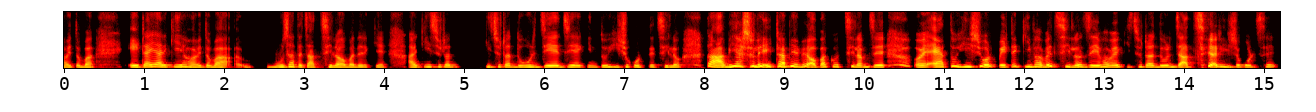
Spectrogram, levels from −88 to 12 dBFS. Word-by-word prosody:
হয়তোবা 190 Hz, -1 st, -2 dB, 0.6 s
এটাই 240 Hz, +5 st, +2 dB
আর 240 Hz, -, +3 dB
কি 235 Hz, -, -3 dB
হয়তোবা 195 Hz, 0 st, -1 dB, 0.2 s
আ -, -, -9 dB, 0.5 s
বোঝাতে 225 Hz, +2 st, 0 dB
চাচ্ছিল 175 Hz, +3 st, -3 dB
আমাদেরকে। 175 Hz, 0 st, -4 dB, 0.4 s
আর 190 Hz, -, +1 dB
কিছুটা 235 Hz, +1 st, -3 dB, 0.5 s
কিছুটা 225 Hz, +3 st, -3 dB
দূর 210 Hz, +2 st, 0 dB, 0.2 s
যেয়ে, 200 Hz, 0 st, +5 dB
যেয়ে 210 Hz, -2 st, +1 dB
কিন্তু 195 Hz, 0 st, -7 dB
হিসু 200 Hz, +5 st, -6 dB
করতেছিল। 180 Hz, -2 st, -5 dB, 0.4 s
তো 330 Hz, -, 0 dB
আমি 240 Hz, +3 st, +3 dB
আসলে 290 Hz, +1 st, +4 dB
এটা 285 Hz, 0 st, +3 dB
ভেবে 285 Hz, -1 st, +3 dB
অবাক 210 Hz, +6 st, -1 dB
হচ্ছিলাম 240 Hz, -2 st, -3 dB
যে 215 Hz, -, +3 dB, 0.5 s
ওই 220 Hz, -, +4 dB, 0.2 s
এত 255 Hz, -, -7 dB, 0.2 s
হিসু 255 Hz, +2 st, +2 dB
ওর 255 Hz, -, +4 dB
পেটে 225 Hz, +6 st, 0 dB
কিভাবে 255 Hz, -2 st, +2 dB
ছিল? 265 Hz, -6 st, -2 dB, 0.2 s
যে 210 Hz, -, -2 dB
এভাবে 220 Hz, -1 st, 0 dB
কিছুটা 220 Hz, +3 st, -3 dB
দূর 205 Hz, +1 st, +2 dB
যাচ্ছে 200 Hz, -, +1 dB
আর 240 Hz, -, +2 dB
হিসু 225 Hz, +2 st, -4 dB
করছে। 215 Hz, +4 st, -5 dB
220 Hz, 160 wpm, -22 LUFS, 195-250 Hz, 0.6 s, যেয়ে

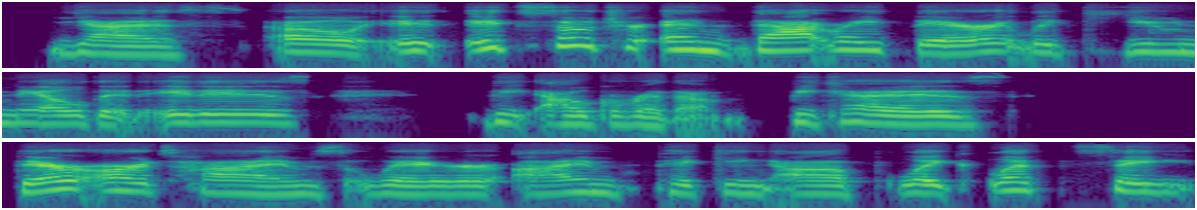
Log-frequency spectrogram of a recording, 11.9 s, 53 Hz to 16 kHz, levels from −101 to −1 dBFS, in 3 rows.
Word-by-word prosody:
Yes, 175 Hz, -4 st, -1 dB
oh, 215 Hz, -2 st, +2 dB
it 230 Hz, +1 st, -1 dB
it's 295 Hz, +7 st, 0 dB
so 365 Hz, +1 st, +3 dB
true, 305 Hz, -3 st, -4 dB
and 255 Hz, -2 st, +2 dB
that 245 Hz, +1 st, +7 dB
right 250 Hz, -1 st, -4 dB
there, 190 Hz, +3 st, +3 dB
like, 200 Hz, -3 st, -9 dB
you 215 Hz, +1 st, -6 dB
nailed 185 Hz, -2 st, -3 dB
it, -, -, -4 dB
it 205 Hz, +1 st, -2 dB
is 205 Hz, -2 st, -3 dB, 0.6 s
the 210 Hz, -4 st, -10 dB
algorithm, 180 Hz, -, -6 dB
because 180 Hz, -5 st, 0 dB, 0.7 s
there 255 Hz, +6 st, +8 dB
are 235 Hz, -1 st, +4 dB
times 185 Hz, -4 st, -1 dB
where 180 Hz, -1 st, +1 dB
I'm 195 Hz, +2 st, -1 dB
picking 190 Hz, -1 st, -9 dB
up, 180 Hz, -1 st, -1 dB
like, 195 Hz, -1 st, 0 dB
let's 250 Hz, +1 st, +1 dB
say, 220 Hz, -7 st, -1 dB
200 Hz, 145 wpm, -22 LUFS, 185-230 Hz, 0.7 s, there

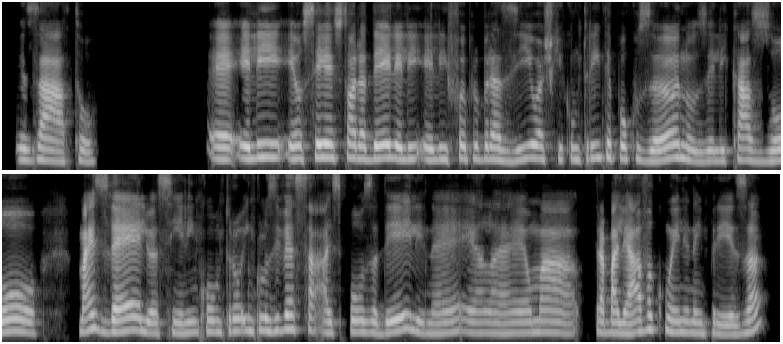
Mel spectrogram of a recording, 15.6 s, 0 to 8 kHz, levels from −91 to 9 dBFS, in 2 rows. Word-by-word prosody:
Exato. 190 Hz, -3 st, 0 dB, 1.1 s
É, 210 Hz, 0 st, +2 dB
ele 240 Hz, +2 st, +3 dB
eu 220 Hz, 0 st, +2 dB
sei 240 Hz, +3 st, +5 dB
a -, -, +7 dB
história 230 Hz, -1 st, +1 dB
dele, 225 Hz, +2 st, +5 dB
ele 215 Hz, 0 st, +2 dB
ele 205 Hz, 0 st, 0 dB
foi 220 Hz, +1 st, -3 dB
para 225 Hz, -, -6 dB
o 225 Hz, -, -3 dB
Brasil 205 Hz, +1 st, -1 dB
acho 220 Hz, 0 st, -3 dB
que 205 Hz, -, -7 dB
com 205 Hz, 0 st, -5 dB
trinta 235 Hz, +4 st, -5 dB
e -, -, -3 dB
poucos 215 Hz, -5 st, -4 dB
anos, 195 Hz, -2 st, +2 dB
ele 185 Hz, 0 st, -3 dB
casou 190 Hz, +1 st, 0 dB, 0.4 s
mais 210 Hz, 0 st, +3 dB
velho, 205 Hz, -1 st, +4 dB
assim, 180 Hz, +1 st, -5 dB
ele 180 Hz, +1 st, -3 dB
encontrou 200 Hz, +2 st, -3 dB
inclusive 220 Hz, +2 st, -1 dB
essa 235 Hz, -2 st, -2 dB
a 185 Hz, -, -1 dB
esposa 190 Hz, 0 st, -3 dB
dele, 205 Hz, +3 st, +1 dB
né, 185 Hz, +4 st, -5 dB
ela 185 Hz, -1 st, -4 dB
é 185 Hz, +1 st, -4 dB
uma 190 Hz, -2 st, -1 dB
trabalhava 190 Hz, +3 st, +2 dB
com 235 Hz, -5 st, -4 dB
ele 195 Hz, 0 st, -2 dB
na 185 Hz, -, -3 dB
empresa 175 Hz, -, -3 dB
200 Hz, 160 wpm, -22 LUFS, 185-220 Hz, 1.1 s, a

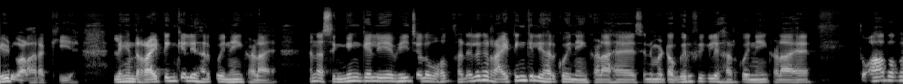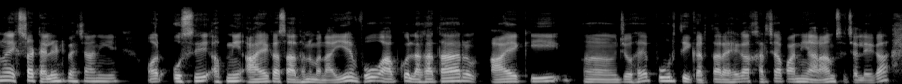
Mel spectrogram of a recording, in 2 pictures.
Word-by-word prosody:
भीड़ 140 Hz, +2 st, +5 dB
बढ़ा 95 Hz, 0 st, +1 dB
रखी 100 Hz, -1 st, -6 dB
है, 95 Hz, -, -15 dB, 0.4 s
लेकिन 130 Hz, +1 st, +2 dB
राइटिंग 140 Hz, +8 st, +5 dB
के 165 Hz, -, +1 dB
लिए 155 Hz, -2 st, +3 dB
हर 120 Hz, -, -1 dB
कोई 130 Hz, -3 st, +1 dB
नहीं 115 Hz, +1 st, +1 dB
खड़ा 100 Hz, -2 st, +1 dB
है। -, -, -8 dB, 0.4 s
है -, -, -5 dB
ना? 150 Hz, -, +2 dB
सिंगिंग 145 Hz, +5 st, +1 dB
के 165 Hz, 0 st, +3 dB
लिए 155 Hz, -2 st, +2 dB
भी, 150 Hz, +2 st, +1 dB
चलो, 150 Hz, -1 st, -1 dB
बहुत 135 Hz, +4 st, -5 dB
खड़े 120 Hz, +5 st, -4 dB
हैं, -, -, -2 dB
लेकिन 195 Hz, 0 st, +3 dB
राइटिंग 135 Hz, +11 st, +2 dB
के 190 Hz, -, +1 dB
लिए 160 Hz, -6 st, +2 dB
हर 125 Hz, -, +2 dB
कोई 120 Hz, -, -1 dB
नहीं 105 Hz, -1 st, -1 dB
खड़ा 110 Hz, -1 st, -1 dB
है, 110 Hz, 0 st, -2 dB
सिनेमेटोग्राफ़ी 120 Hz, +4 st, -3 dB
के 135 Hz, -, -5 dB
लिए 135 Hz, -3 st, +1 dB
हर 110 Hz, 0 st, -6 dB
कोई 115 Hz, -, 0 dB
नहीं 110 Hz, +1 st, -2 dB
खड़ा 105 Hz, 0 st, -1 dB
है। 105 Hz, +1 st, -1 dB, 0.5 s
तो -, -, -6 dB
आप 180 Hz, +3 st, +4 dB
अपना 185 Hz, +1 st, 0 dB
एक्स्ट्रा 175 Hz, +1 st, +4 dB
टैलेंट 150 Hz, +2 st, +1 dB
पहचानिए 145 Hz, -1 st, -4 dB, 0.4 s
और 135 Hz, -, -2 dB
उसे 145 Hz, +5 st, +4 dB
अपनी 150 Hz, +6 st, 0 dB
आय 120 Hz, +3 st, +4 dB
का 135 Hz, -, +2 dB
साधन 120 Hz, 0 st, +2 dB
बनाइए, 105 Hz, -, +1 dB
वो 165 Hz, +1 st, 0 dB
आपको 125 Hz, +6 st, +1 dB
लगातार 140 Hz, +6 st, +3 dB, 0.3 s
आय 130 Hz, +3 st, +4 dB
की 140 Hz, +2 st, -4 dB, 0.4 s
अ, 120 Hz, -, -5 dB, 0.3 s
जो 115 Hz, +1 st, -3 dB
है, -, -, 0 dB
पूर्ति 160 Hz, -3 st, 0 dB
करता 110 Hz, +3 st, -1 dB
रहेगा, 115 Hz, +5 st, 0 dB
खर्चा-पानी 130 Hz, +1 st, -2 dB
आराम 125 Hz, +3 st, +1 dB
से 120 Hz, -, -7 dB
चलेगा 95 Hz, -1 st, -3 dB
130 Hz, 225 wpm, -23 LUFS, 115-150 Hz, 0.5 s, भीड़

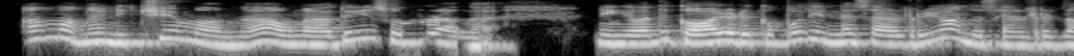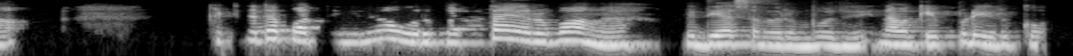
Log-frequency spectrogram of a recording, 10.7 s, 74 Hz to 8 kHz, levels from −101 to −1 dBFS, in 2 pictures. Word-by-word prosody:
ஆமாங்க. 310 Hz, -6 st, -1 dB
நிச்சயமாங்க. 230 Hz, -, -1 dB
அவுங்க 210 Hz, -2 st, 0 dB
அதையும் 290 Hz, +10 st, -3 dB
சொல்றாங்க. 230 Hz, -6 st, -2 dB, 0.6 s
"நீங்க 215 Hz, -1 st, +1 dB
வந்து 235 Hz, +7 st, -1 dB
கால் 235 Hz, +4 st, +6 dB
எடுக்கும்போது 235 Hz, +4 st, -2 dB
என்ன 235 Hz, 0 st, 0 dB
சேலரியோ! 215 Hz, +8 st, -2 dB
அந்த 220 Hz, -4 st, -1 dB
சேலரி 195 Hz, 0 st, -4 dB
தான்." 195 Hz, -, -4 dB, 1.0 s
கிட்டத்தட்ட 280 Hz, +4 st, 0 dB
பார்த்தீங்கன்னா, 265 Hz, +2 st, -1 dB
ஒரு 235 Hz, -, +3 dB
ரூ. -, -, -9 dB
10,000ங்க -, -, +2 dB
பத்தாயிரரூபாங்க 265 Hz, -, +3 dB, 0.4 s
வித்தியாசம் 200 Hz, -1 st, +1 dB
வரும்போது 175 Hz, 0 st, +1 dB, 0.2 s
நமக்கு 200 Hz, 0 st, +2 dB
எப்படி 215 Hz, +2 st, -1 dB
இருக்கும்? 190 Hz, 0 st, -5 dB
230 Hz, 140 wpm, -23 LUFS, 200-265 Hz, 1.0 s, கால்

